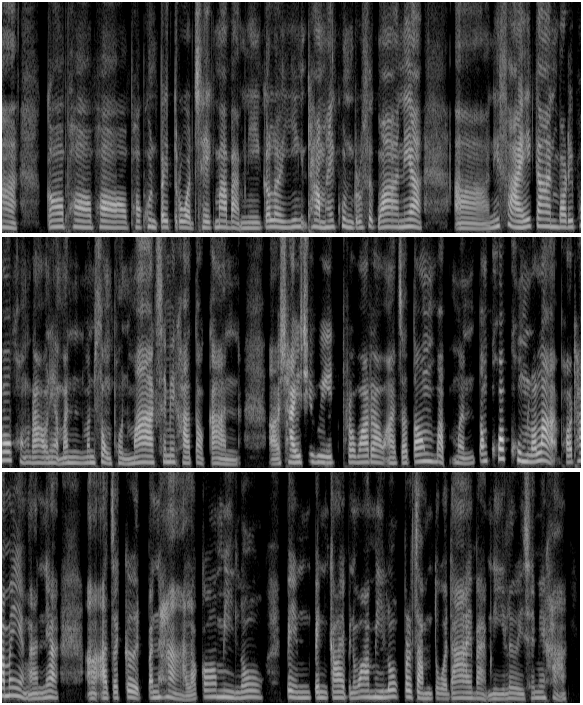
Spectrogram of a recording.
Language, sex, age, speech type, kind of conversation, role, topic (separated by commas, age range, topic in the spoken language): Thai, female, 40-44, conversation, advice, advisor, จะเริ่มสร้างนิสัยบริโภคอย่างมีสติและไม่ฟุ่มเฟือยได้อย่างไร?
